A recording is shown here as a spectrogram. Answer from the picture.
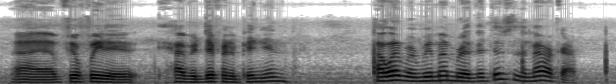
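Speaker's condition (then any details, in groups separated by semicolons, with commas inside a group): Cerebral palsy; reliable voice, uses voice control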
